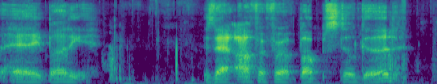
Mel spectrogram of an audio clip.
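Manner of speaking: small, tiny talking-muskrat critter voice. A game master voices a muskrat speaking to a player's character: small muskrat voice. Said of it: "you hear a small voice say to you".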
